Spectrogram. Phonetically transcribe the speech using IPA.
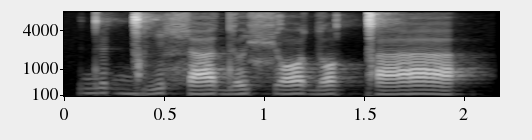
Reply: d̪ ʏ˦˨ ɡ͡ǀ i˩˧˩ ɬ a˩˧˩ d ɵ˧˥ ɕ ɔ˩˧˩ d ɔ˧˥ ǀ a˩˧˩

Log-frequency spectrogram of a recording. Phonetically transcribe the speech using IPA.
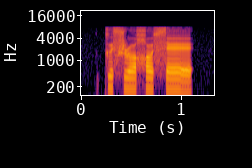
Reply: k ɯ s ɭ o χ o s ɛ

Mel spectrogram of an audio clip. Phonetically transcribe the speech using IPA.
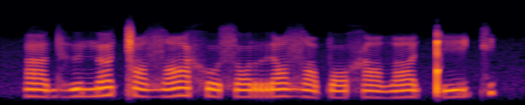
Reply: a dʱ ɨ n ɐ ǀ ɐ zˤ a x o s ɔ r ɘ zˤ ɐ p ɔ x a ðˤ e ǃ i c

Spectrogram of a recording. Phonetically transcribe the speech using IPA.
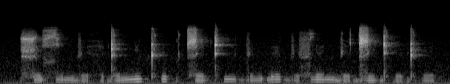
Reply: ʂ ʏ˧ ɕ i˧ n b ø˩ h ə˩ ɖ ø˥ n y˥ ʈʰ ʏ˥ kʷ ʈ͡ʂ e˧ ʈʰ i˥ b ʏ˧ n ɓ ø˥ b ʏ˩ f l ø˥ n b e˩ ɖ͡ʐ i˧ ɖʱ ø˩ ɖʱ ʏ˧

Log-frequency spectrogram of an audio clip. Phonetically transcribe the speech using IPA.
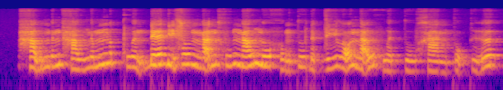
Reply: h a̰˧˨ w ŋ ə˨˦ n h a˨˩ w n ə˨˦ m ŋ ɔ˦˥ t̚ k w ə̰˧˨ n ɗ ɛ˨˦ ɗ ḭ˧˨ z o˧ ŋ a̰˧˥ n x u˨˦ ŋ a˨˦ w n o˧ h o̰˧˨ ŋ t̪ u˧ ɗ ə˨˩ t̚ z i˨˦ l ɔ̰˧˥ n a̰˧˥ w h w ə˨˩ t̚ t̪ u˨˩ x a˨˩ ŋ k o̰˧˨ k ɨ̰˧˥ ə̯

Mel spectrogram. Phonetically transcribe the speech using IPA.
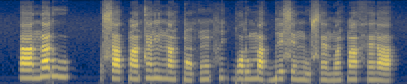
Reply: a˧ n a˦ ɾ u˦ | s a˧ k͡p ã˧ t ɛ̃˦ ɾ ĩ˧ n ã˧ k͡p ɔ̃˨ f ũ˧ f i˦ ɡ͡b ɔ˦ ɾ u˦ m a˧ ɡ͡b e˦ s e˧ n u˨ s ɛ̃˧ b ã˦ k͡p ã˦ h ɛ̃˦ ɾ a˧

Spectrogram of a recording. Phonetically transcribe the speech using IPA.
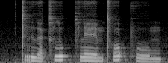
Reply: t r ɯ˨˩ a̯ kʰ l o˦˥ k̚ pʰ l ɛː˧ m tʰ ɔ˥˩ ʔ pʰ o˧ m

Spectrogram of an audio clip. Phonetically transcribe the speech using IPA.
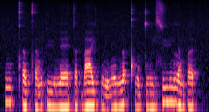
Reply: uː˥ k̚ pʰ ɐ˧ w pʰ ɐ˨˥ m k yː˨ n̪ ɛː˧ k ɐ˧ k̚ w aː˧ j kʷ ɐ˨˩ n w o˧ w n̪ ɐ˥ p̚ kʷʰ ɐ˨ w t̪ uː˨ j s yː˥ n l ɐ˨ m p ɐ˥ t̚

